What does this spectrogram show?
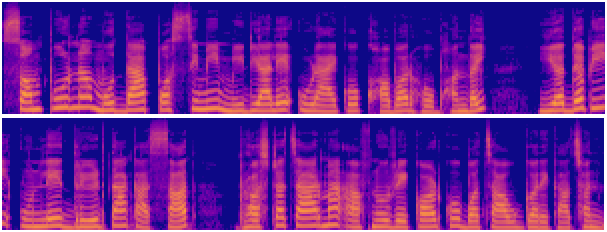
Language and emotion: Nepali, neutral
